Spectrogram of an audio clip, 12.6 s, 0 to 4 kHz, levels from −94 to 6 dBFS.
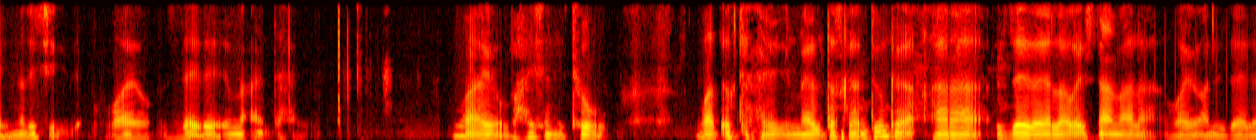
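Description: From 4.70 to 4.73 s the loudest peak turns briefly harsh and crackly, with its tops flattened about 2 dB beyond the converter's limit, on only a small fraction of samples. This is likely microphone overload: the input level was set high enough that the converter ran out of range.

At 9.69 s, and again at 10.71 s, the whole signal, including the background, drops abruptly, first by about 2 dB and then by about 3 dB. These are likely microphone volume stepped down events, where the call software cut the device's input gain in discrete steps rather than fading it.

From 11.44 s to the end there is Wi-Fi interference. A faint, regular ticking sits about 35 dB below the signal and repeats every 102.4 ms, close to ten times a second. It comes from a nearby Wi-Fi radio's beacon bursts being rectified in the audio circuitry. All of this is heard through a narrowband G.711 call path with nothing above 4 kHz.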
